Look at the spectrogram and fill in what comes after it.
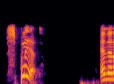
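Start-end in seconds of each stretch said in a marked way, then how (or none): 0.1-0.8 a light, higher commanding word from God; God's command. Pretend. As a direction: speak it as the Father's single decisive order, lightly. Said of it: "all the Father has to say to that atom is".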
